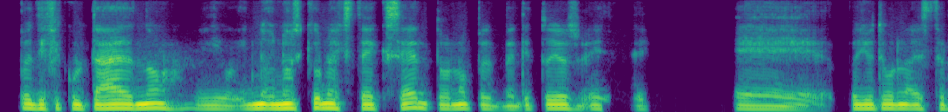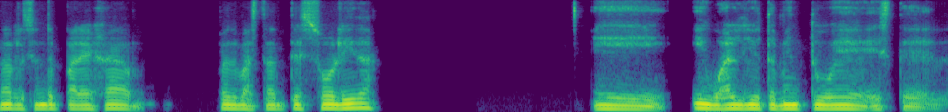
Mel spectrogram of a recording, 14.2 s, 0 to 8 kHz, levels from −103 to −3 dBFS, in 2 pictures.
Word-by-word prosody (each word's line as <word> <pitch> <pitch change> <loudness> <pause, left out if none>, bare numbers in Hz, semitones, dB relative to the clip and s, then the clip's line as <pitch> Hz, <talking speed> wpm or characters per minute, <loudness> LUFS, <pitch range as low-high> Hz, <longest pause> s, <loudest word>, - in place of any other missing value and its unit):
pues 115 -3 +1
dificultades, 110 +1 +2
¿no? 110 -3 +3
Y 95 0 -7
digo 95 -3 -7
y 100 - -8
no 105 0 +6
no 110 +2 +8
es 115 - 0
que 125 - -2
uno 120 0 +6
esté 110 0 -2
exento, 115 -2 -2
¿no? 110 +1 +1
Pero, 95 -3 -6
bendito 85 +6 -8
Dios, 105 -5 0
e 100 -2 -7 0.2
e 85 -1 -15 0.7
eh, 90 -7 -7
pues 105 - 0
yo 105 - +3
tuve 110 0 0
una 105 - +3
de 100 - -2
esta 105 +3 -8
una 110 +1 +2
relación 100 0 -1
de 105 - -1
pareja, 100 0 -3 0.6
pues, 105 -1 0
bastante 100 +2 -4
sólida. 110 +3 +2 1.6
Eh, 90 -6 -1 0.2
igual 105 -3 +4
yo 105 -1 +3
también 105 0 +2
tuve, 100 -4 +1
este, 80 -4 -7
105 Hz, 165 wpm, -19 LUFS, 95-110 Hz, 1.6 s, no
